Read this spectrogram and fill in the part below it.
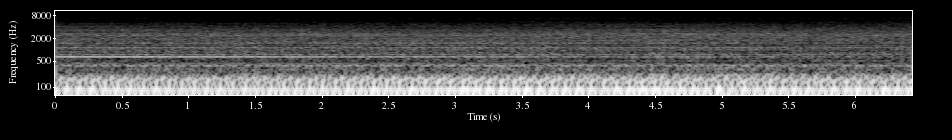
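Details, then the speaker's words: Totaled 2006 Mercedes-Benz E500 4matic V8 wagon with heavy front-end damage, coolant low, gas smell noted: deep steady burble with even firing pulse and no knocks or misses; healthy, smooth idle. "all right guys see it's running pretty good no knocks or anything running pretty good"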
